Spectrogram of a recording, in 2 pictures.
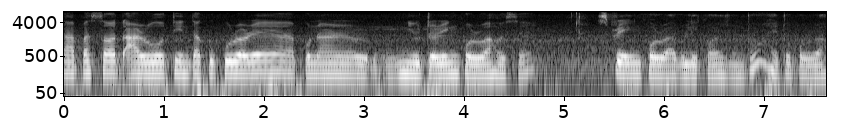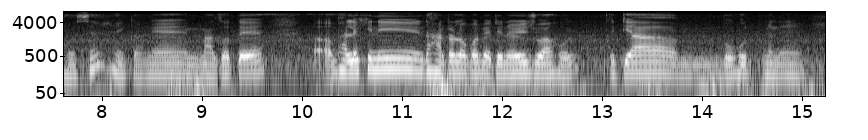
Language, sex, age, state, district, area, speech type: Assamese, female, 30-45, Assam, Kamrup Metropolitan, urban, spontaneous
